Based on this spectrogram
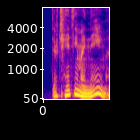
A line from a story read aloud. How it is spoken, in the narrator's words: I muttered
